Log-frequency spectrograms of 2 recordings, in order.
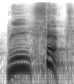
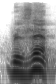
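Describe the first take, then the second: First: The middle consonant is an s sound. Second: The middle consonant is a z sound. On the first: To send something again. "resent with the hyphen is not pronounced with the same z sound" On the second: To feel bitter about something. "the same z sound as resent"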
